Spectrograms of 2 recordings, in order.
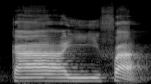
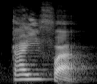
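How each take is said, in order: First: The first syllable is drawn out long. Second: The first syllable is short, one beat. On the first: The speaker calls it wrong. "tidak boleh kaifa, tidak boleh seperti itu" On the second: The speaker calls it right. "itu hanya satu ketukan, pendek ya"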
